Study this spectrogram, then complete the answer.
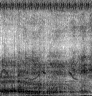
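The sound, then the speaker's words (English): A person roars in a deep, growling voice, imitating a monster, a sustained rough bellow lasting under two seconds, fairly loud. “Yeah, so it roars.”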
